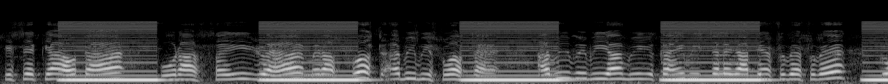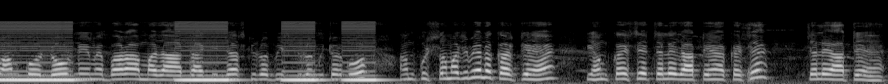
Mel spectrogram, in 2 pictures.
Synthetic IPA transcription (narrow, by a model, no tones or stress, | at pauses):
ɪsːekjaɦoːt̪aɦɛpoɾasəɦid͡ʒoːɦɛmeːɾaswəsʈ̪ʰəbʱibʱiswəst̪ɦɛəbʱibʱiɦəmbʱikəɦĩbʱit͡ʃəled͡ʒaːt̪eɦɛ̃sʊbʱɛsʊbʱet̪oɦəmkoloːɽnemẽbəɽaməd͡ʒad͡ʒ̪akid̪əskilobiːskilomiːʈəɾkoɦəmkʊt͡ʃʰsəməd͡ʒʱmenəkəɾt̪eɦɛ̃ | kiɦəmkəɪset͡ʃəled͡ʒat̪eɦɛ̃kəɪse | t͡ʃəled͡ʒaːt̪eɦɛ̃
